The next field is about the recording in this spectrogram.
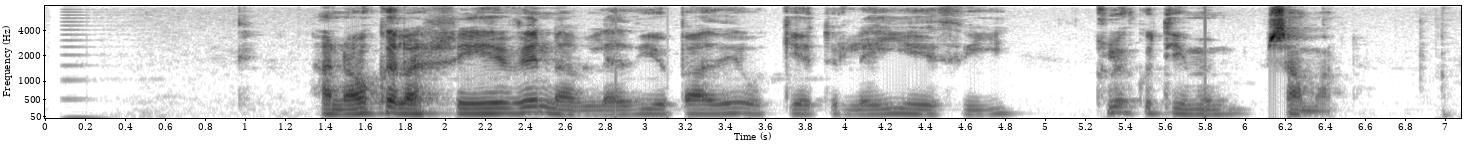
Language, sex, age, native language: Icelandic, male, 50-59, Icelandic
